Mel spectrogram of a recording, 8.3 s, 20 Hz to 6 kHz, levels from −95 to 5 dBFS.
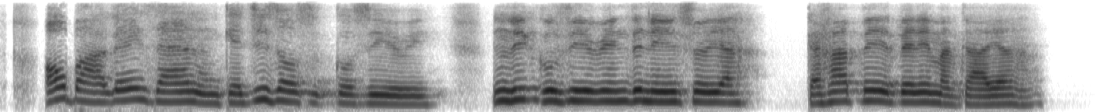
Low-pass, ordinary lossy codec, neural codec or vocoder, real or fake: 5.4 kHz; AAC, 32 kbps; codec, 16 kHz in and 24 kHz out, 0.4 kbps, LongCat-Audio-Codec, two codebook decoder; fake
